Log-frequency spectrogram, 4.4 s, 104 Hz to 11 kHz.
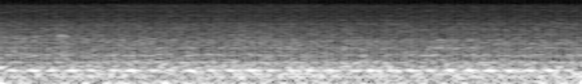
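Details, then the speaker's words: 1990 GMC 350 small-block V8 after engine swap, idling through Thrush muffler and Cummins exhaust tip, ~245,000 miles: deep, steady low rumble with even firing pulses, no misses or ticks; normal healthy idle. "has this cool Rumble now I love it fucking-a yeah I just like that rumble it's not that low Chevy rumble and it's accentuated with the exhaust tip on there"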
